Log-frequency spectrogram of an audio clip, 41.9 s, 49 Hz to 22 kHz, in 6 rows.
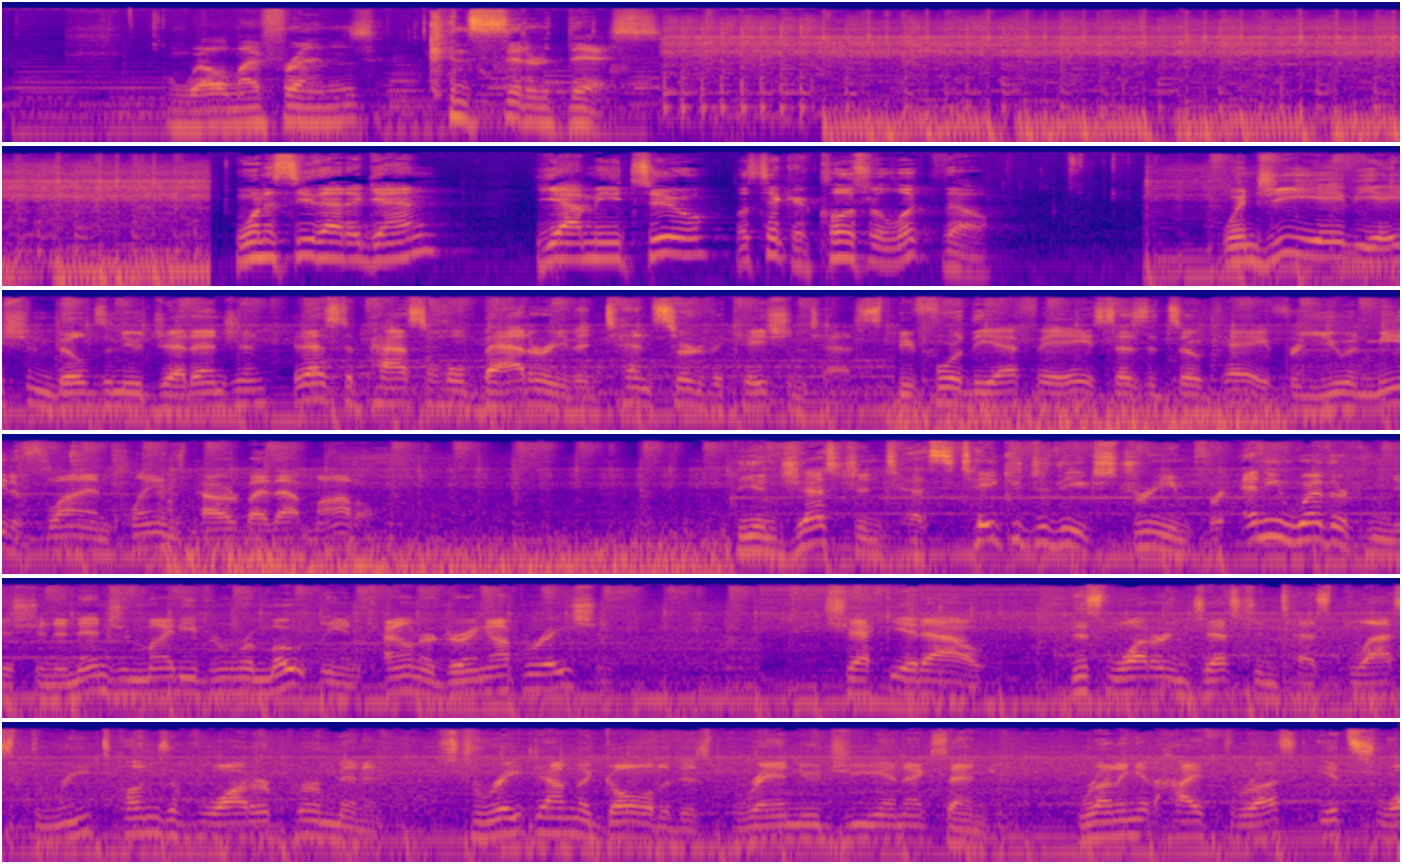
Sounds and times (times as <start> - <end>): Music: 0.0 - 8.1, 12.7 - 41.9
Speech: 0.8 - 3.3, 8.1 - 12.0, 13.1 - 22.9, 24.6 - 31.0, 32.1 - 41.9.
